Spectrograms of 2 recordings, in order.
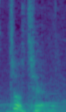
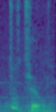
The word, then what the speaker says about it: Rhuddlan: The lady behind the desk told us that the pronunciation of the Welsh name was Rhuddlan. So the Welsh, this is not Rhuddlan Castle, this is Rhuddlan Castle.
